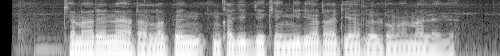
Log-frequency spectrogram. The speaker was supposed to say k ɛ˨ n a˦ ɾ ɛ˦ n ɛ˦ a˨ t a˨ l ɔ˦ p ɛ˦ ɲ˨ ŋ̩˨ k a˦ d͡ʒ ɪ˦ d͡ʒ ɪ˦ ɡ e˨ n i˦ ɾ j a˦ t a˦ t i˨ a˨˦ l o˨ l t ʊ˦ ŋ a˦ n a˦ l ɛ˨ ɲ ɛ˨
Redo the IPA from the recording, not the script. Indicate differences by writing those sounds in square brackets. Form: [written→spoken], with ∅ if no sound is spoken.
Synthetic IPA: k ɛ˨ n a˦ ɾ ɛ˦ n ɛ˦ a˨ t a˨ l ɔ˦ p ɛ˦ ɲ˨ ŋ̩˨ k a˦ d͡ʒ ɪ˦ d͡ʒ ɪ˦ [ɡ→k] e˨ [n→ŋ] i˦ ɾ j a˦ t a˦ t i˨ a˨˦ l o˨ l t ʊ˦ ŋ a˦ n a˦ l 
